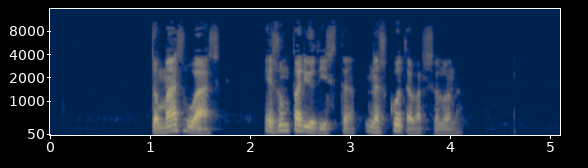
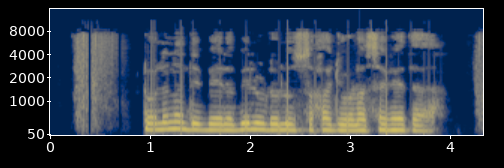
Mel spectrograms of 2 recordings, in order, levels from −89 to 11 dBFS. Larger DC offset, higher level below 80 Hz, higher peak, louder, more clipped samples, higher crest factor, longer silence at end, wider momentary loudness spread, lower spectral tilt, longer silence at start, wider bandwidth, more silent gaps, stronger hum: neither; second, -74 dBFS vs -44 dBFS; second, -4 dBFS vs 0 dBFS; second, -23 LUFS vs -12 LUFS; neither; first, 20 dB vs 12 dB; first, 1.05 s vs 0 s; first, 15 LU vs 12 LU; about the same, -5.5 dB/octave vs -5.5 dB/octave; first, 1 s vs 0.25 s; about the same, 10.5 kHz vs 10.5 kHz; neither; neither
